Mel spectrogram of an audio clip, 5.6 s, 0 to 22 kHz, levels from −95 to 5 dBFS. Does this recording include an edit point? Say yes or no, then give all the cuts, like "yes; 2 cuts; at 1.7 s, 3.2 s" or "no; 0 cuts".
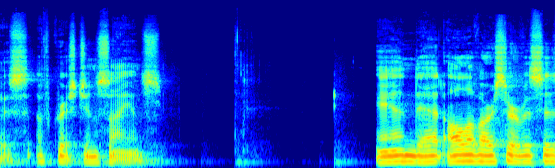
no; 0 cuts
